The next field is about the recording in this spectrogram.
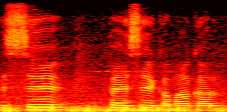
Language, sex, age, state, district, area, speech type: Urdu, male, 30-45, Uttar Pradesh, Gautam Buddha Nagar, urban, spontaneous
